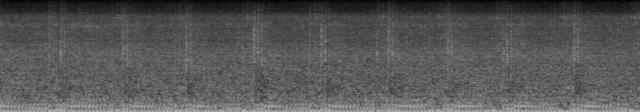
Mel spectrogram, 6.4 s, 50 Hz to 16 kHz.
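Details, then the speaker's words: Murray Select riding mower, 13.5 hp Briggs & Stratton single, long unused, bottle-fed fuel: thumps unevenly at steady speed with smoke from two-stroke oil; rough rich running from flooding carburetor, needs carb cleaning. "It runs. It definitely needs a carb cleaning. That smoking is because that was two-stroke oil, and also the thing hasn't run."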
